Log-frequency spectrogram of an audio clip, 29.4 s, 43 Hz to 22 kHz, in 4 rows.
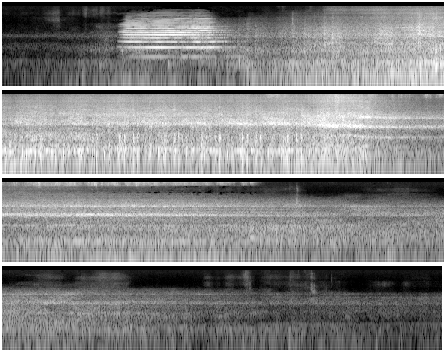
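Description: An Irish Rail Mk4 intercity train hauled by a Class 201 diesel locomotive passes through the station at speed without stopping. It gives one short horn blast about two seconds in. Then its rumble and wheel-on-rail noise build up and stay loud for several seconds. About thirteen seconds in the sound drops sharply with a falling pitch as the end of the train passes, then fades slowly as it moves away.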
